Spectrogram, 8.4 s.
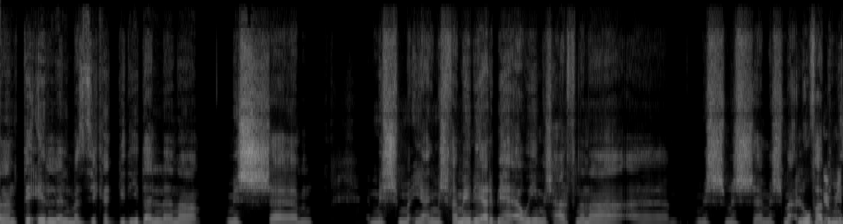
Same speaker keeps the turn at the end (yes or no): yes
